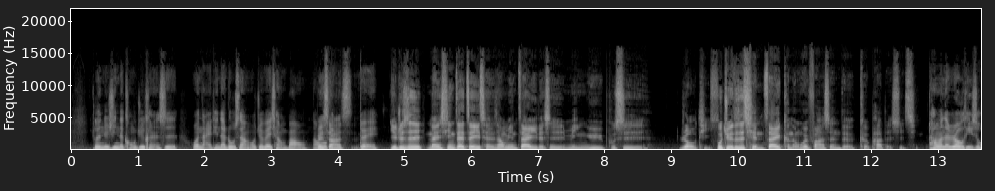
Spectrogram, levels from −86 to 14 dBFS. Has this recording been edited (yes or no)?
no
